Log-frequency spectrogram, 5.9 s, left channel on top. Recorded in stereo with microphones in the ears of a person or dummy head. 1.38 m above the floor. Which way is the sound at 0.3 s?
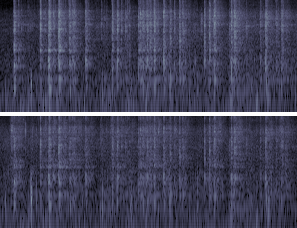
10° left (ahead or behind).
